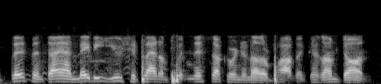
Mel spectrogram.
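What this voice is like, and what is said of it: Speaks with a noticeable accent. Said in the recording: “I thought your accent was charming early on, but now, kind of annoying.”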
